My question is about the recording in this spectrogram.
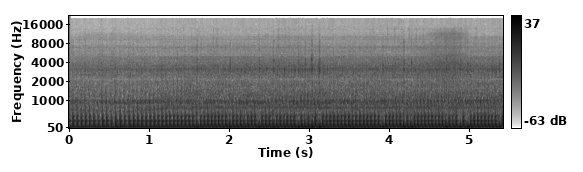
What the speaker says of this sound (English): My bike's not happy because it's cold.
